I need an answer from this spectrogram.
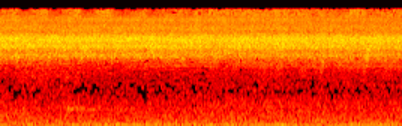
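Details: Cicadas in trees at the Gwangmyeong City Hall parking lot singing together, an even, piercing wall of high hissing buzz with no pauses across the whole stretch.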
